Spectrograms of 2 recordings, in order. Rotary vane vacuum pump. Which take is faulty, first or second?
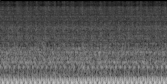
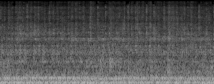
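first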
